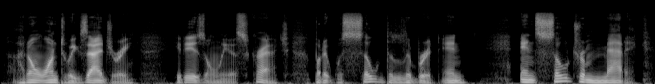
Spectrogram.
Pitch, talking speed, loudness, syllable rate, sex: 90 Hz, 155 wpm, -24 LUFS, 6.1 syllables/s, male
